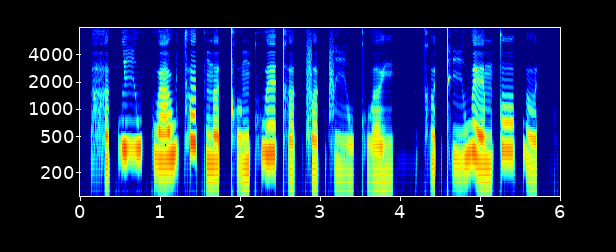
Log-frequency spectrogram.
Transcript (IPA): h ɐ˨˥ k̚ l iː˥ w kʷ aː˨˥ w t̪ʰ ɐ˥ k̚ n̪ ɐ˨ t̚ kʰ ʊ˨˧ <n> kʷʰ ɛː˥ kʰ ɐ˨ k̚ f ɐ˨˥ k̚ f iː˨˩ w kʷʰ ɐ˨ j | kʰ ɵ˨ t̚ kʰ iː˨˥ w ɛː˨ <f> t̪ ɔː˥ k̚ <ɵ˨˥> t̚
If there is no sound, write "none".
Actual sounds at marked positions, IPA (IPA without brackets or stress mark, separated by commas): ŋ, m, ɵ˨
